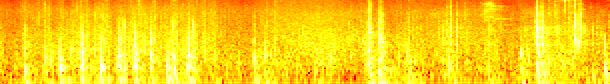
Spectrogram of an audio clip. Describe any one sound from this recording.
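Waves wash against a wooden hull outdoors.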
